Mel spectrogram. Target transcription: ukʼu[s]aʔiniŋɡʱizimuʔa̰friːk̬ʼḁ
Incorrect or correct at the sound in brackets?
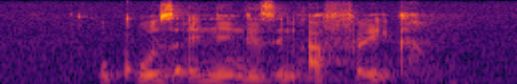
incorrect: z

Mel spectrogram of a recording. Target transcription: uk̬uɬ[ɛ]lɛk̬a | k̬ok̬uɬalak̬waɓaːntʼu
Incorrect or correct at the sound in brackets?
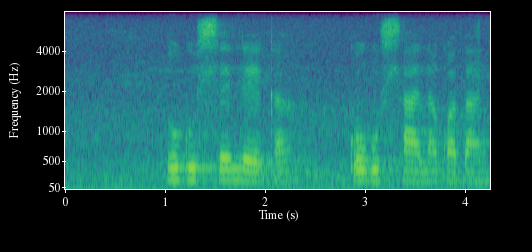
correct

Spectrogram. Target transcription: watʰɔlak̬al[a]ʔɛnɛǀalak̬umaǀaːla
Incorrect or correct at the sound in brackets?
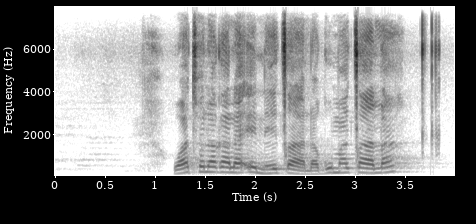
correct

